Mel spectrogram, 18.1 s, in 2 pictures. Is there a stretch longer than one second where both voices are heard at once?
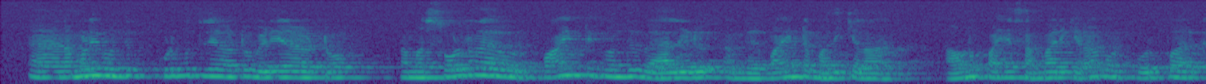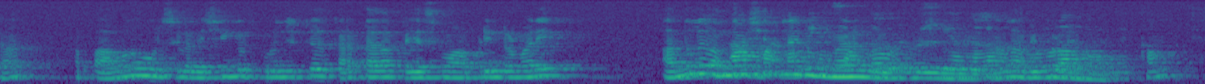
Yes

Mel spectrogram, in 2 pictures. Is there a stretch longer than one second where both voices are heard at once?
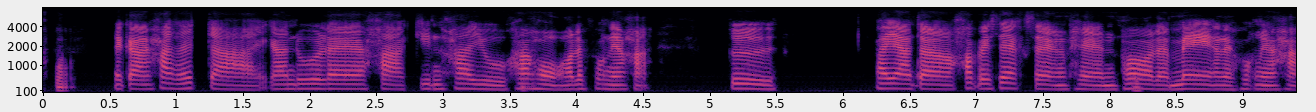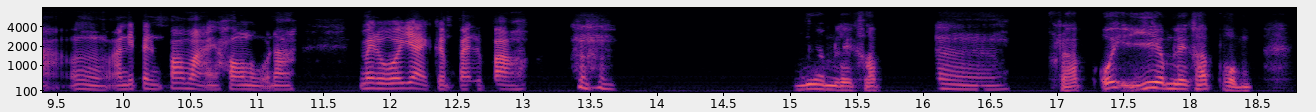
No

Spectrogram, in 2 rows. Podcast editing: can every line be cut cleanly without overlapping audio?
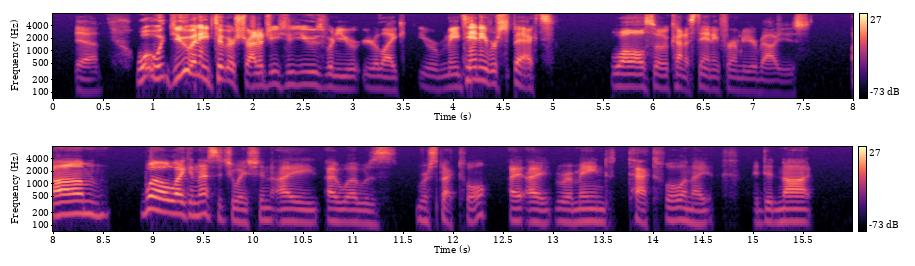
Yes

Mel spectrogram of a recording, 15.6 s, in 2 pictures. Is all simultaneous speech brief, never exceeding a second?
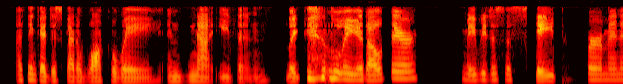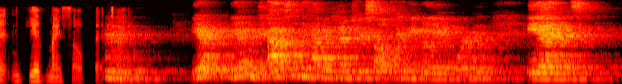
Yes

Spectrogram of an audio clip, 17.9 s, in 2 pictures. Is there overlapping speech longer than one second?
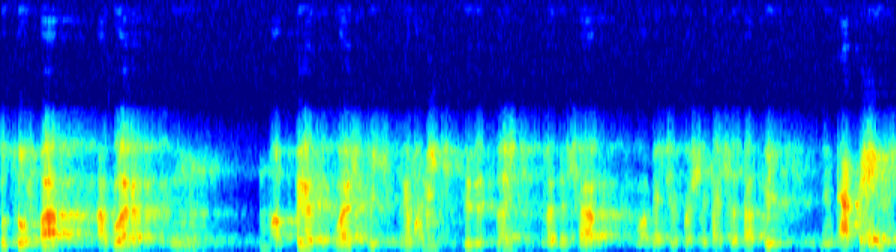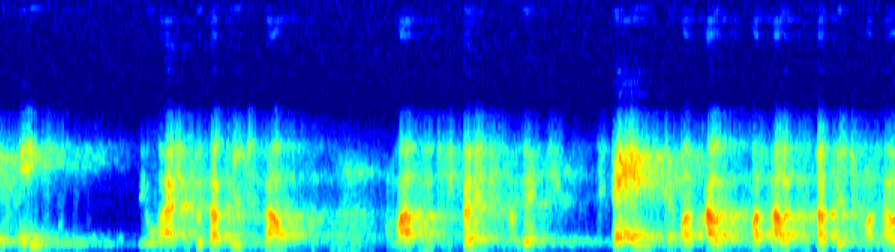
No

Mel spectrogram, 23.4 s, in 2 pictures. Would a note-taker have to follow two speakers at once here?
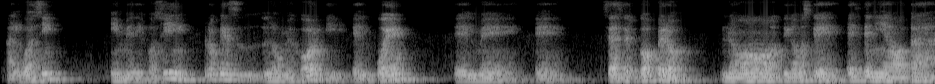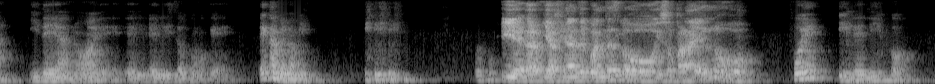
No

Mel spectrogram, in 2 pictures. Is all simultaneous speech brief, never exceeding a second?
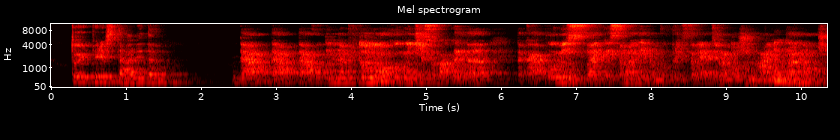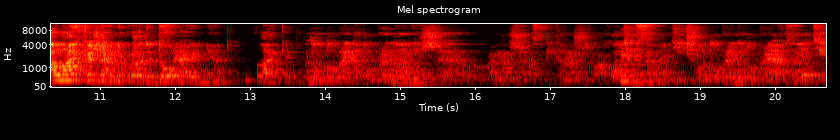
No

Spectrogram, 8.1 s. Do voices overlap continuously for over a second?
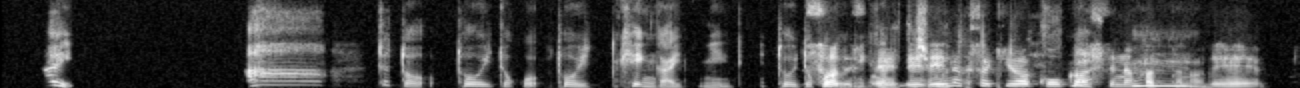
Yes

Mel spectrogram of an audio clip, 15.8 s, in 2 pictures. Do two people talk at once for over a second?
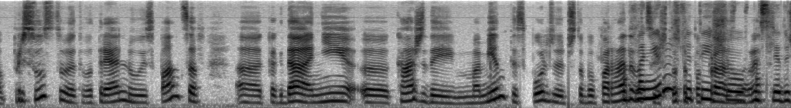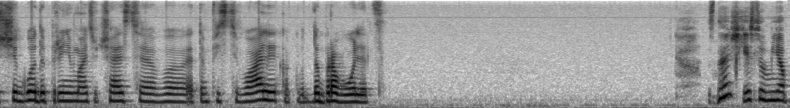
Yes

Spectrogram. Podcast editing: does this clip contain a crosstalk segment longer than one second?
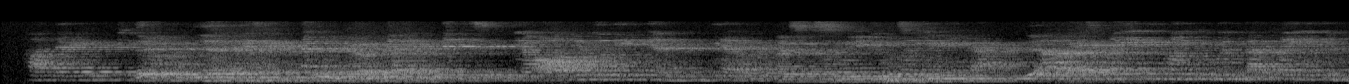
Yes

